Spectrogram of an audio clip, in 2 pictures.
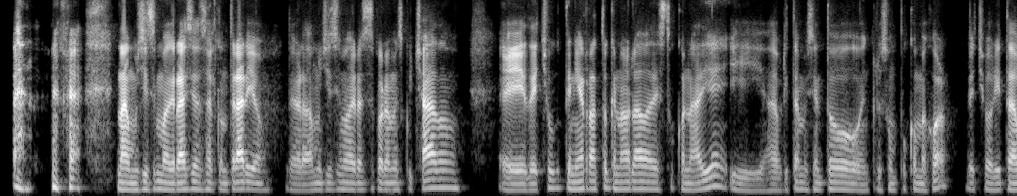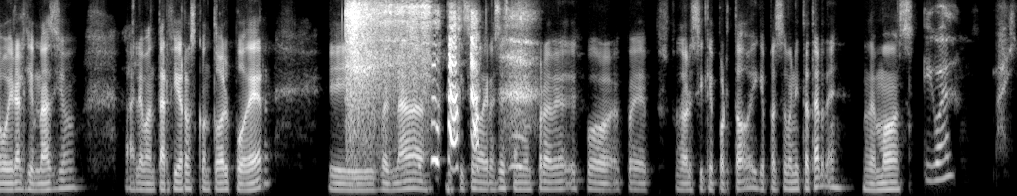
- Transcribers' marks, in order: chuckle; laugh
- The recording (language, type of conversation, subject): Spanish, podcast, ¿Qué haces para desconectarte del trabajo al terminar el día?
